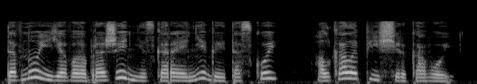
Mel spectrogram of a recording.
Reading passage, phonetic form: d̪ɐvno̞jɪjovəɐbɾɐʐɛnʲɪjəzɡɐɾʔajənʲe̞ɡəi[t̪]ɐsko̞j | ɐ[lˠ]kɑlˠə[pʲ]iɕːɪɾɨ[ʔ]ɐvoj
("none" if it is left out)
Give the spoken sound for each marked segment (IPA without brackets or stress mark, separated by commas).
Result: t̪, lˠ, pʲ, k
